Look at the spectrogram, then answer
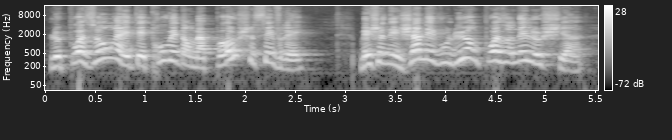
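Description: A woman's voice: a little high, very animated, normal speed, a bit bright, pitched above the performer's own voice. A woman voicing an honest young schoolboy who protests his innocence earnestly.

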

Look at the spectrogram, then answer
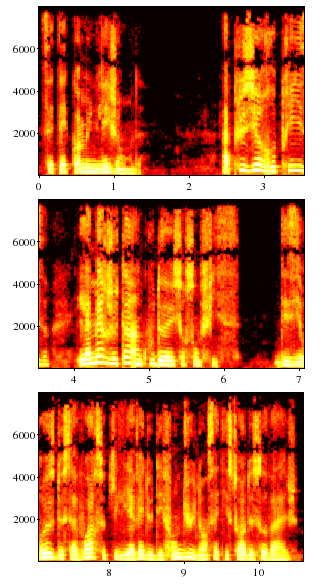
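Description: A woman narrating a novel as an audiobook reader, in a calm, even and measured way. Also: on the low side, no echo.

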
